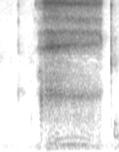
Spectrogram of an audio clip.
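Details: Child imitating father's snoring: one harsh, rasping snore-like inhalation.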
